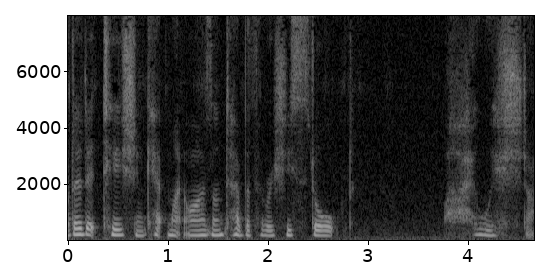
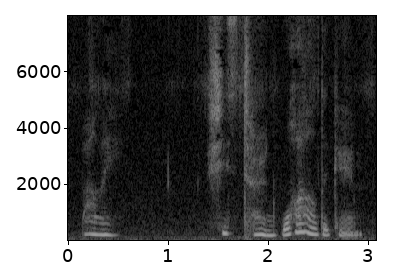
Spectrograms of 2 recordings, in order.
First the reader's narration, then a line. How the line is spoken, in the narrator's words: Tish whispered to me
